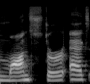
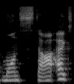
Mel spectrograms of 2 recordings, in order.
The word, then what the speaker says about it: Monsta X: rush hour they misspelled monsta x like you know how we always are like mad when people call them monster x instead of monsta x well guess what their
